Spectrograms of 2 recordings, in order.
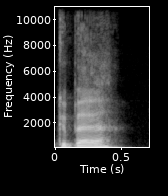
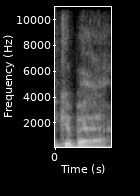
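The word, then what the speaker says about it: Gabert: Some of the figures that he had announced was Jazzy Gilbert, Jazzy pronounced Gilbert Gebert, Jazzy Gebert, I believe it was pronounced.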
